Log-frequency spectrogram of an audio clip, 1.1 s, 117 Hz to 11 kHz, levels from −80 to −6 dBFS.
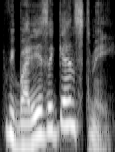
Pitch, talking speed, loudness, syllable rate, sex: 185 Hz, 210 wpm, -15 LUFS, 8.7 syllables/s, male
